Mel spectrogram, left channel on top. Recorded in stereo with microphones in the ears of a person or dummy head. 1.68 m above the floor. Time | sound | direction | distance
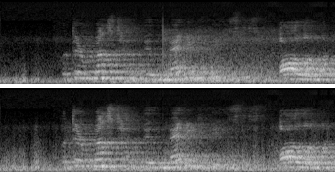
0.6 | a woman speaking | 25° right (ahead or behind) | 3 m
